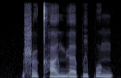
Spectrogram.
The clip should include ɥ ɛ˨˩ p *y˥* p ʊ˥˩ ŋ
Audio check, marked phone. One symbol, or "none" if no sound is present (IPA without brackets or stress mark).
i˥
